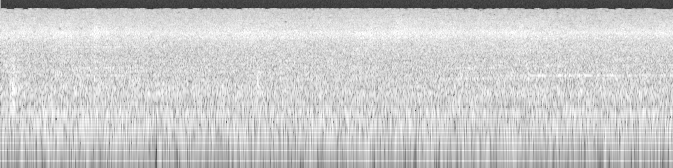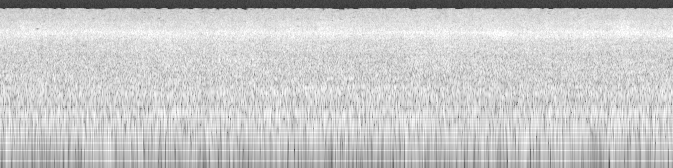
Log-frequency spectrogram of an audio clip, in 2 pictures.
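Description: Steady low rumbling noise of a metro station hall, with a faint thin tone for a second or two about five seconds in.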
